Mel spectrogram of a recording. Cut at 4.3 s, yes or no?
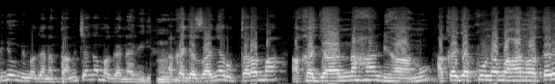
yes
